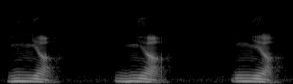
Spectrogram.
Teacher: the proper pronunciation is the palate kind of swiping outwards with a slight nasal aftertone to get gnya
